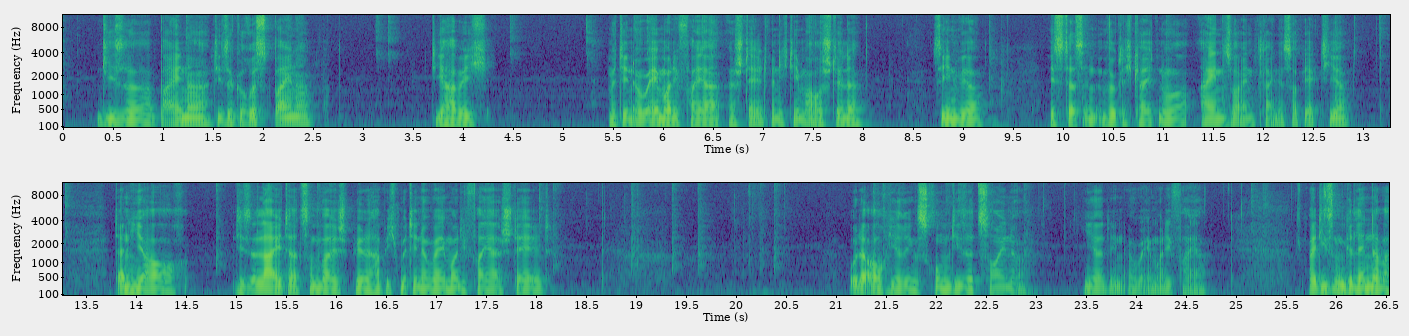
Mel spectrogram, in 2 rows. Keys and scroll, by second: 1.7 ,.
